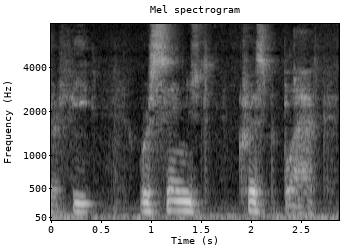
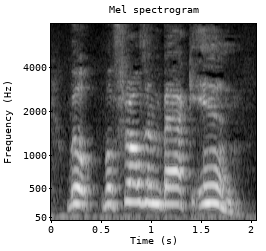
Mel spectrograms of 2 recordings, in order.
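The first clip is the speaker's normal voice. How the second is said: very high, raised, yelled voice; 12 semitones higher, 12 dB louder than usual. Dave calls out again to the children who left, yelling. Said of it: "he yelled again".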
